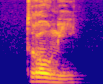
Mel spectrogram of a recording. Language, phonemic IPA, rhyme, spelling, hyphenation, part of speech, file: Dutch, /ˈtroː.ni/, -oːni, tronie, tro‧nie, noun, Nl-tronie.ogg
- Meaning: 1. a face, especially one with an unpleasant or unprepossessing look or expression; a mug 2. a depiction of a person’s face with an expressive, often unflattering expression; a tronie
